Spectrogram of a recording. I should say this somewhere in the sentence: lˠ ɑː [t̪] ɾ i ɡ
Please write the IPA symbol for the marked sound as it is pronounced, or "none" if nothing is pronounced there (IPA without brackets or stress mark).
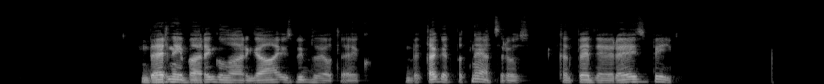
none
